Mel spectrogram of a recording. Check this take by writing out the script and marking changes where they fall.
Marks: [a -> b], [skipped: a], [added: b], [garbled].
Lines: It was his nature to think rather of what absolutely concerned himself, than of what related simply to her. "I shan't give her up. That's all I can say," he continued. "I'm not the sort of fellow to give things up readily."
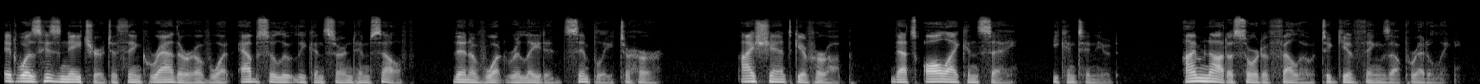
It was his nature to think rather of what absolutely concerned himself, than of what related simply to her. "I shan't give her up. That's all I can say," he continued. "I'm not [the -> a] sort of fellow to give things up readily."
